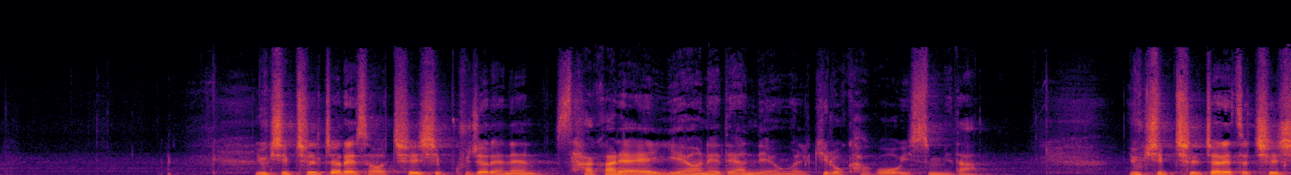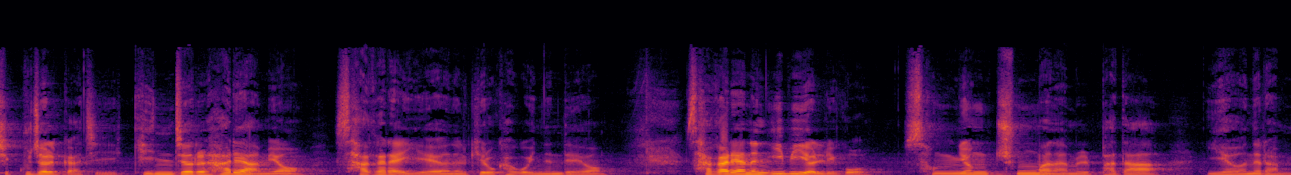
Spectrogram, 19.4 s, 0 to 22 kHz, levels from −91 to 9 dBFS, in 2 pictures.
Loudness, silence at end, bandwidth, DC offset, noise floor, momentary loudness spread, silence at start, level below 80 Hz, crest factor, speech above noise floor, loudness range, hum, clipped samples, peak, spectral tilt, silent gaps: -24 LUFS; 0 s; 16.5 kHz; under 0.1%; -60 dBFS; 14 LU; 1.6 s; -62 dBFS; 24 dB; 36 dB; 5 LU; none; under 0.1%; 0 dBFS; -3.5 dB/octave; none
